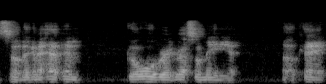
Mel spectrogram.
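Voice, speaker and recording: Delivered in a flat monotone, the speech runs along fairly quickly. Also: man. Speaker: online video commentator. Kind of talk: casual monologue. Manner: halting, with fillers.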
